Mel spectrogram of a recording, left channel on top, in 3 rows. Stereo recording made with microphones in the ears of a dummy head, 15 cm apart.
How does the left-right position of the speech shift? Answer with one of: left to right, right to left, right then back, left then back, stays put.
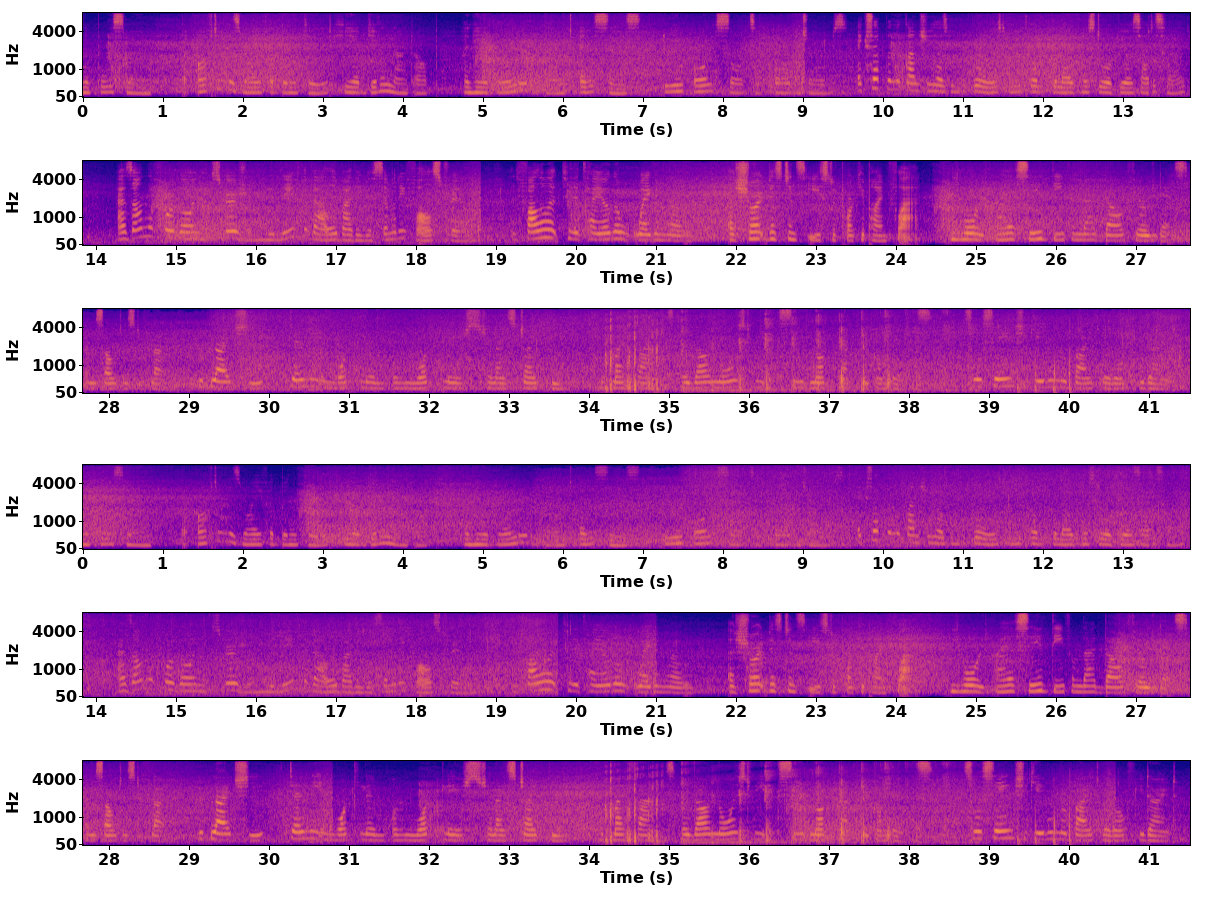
left to right.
